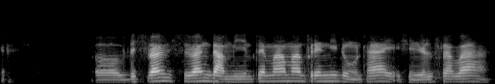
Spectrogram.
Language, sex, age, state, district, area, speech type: Bodo, male, 30-45, Assam, Chirang, rural, conversation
